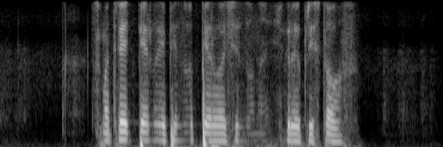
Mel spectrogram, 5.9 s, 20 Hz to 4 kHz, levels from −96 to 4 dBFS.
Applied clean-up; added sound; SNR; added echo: neural separator model SepFormer WHAM!.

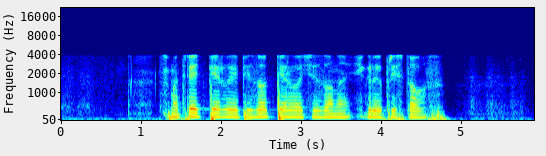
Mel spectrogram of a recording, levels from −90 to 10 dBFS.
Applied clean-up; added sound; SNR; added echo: none; none; none; none.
